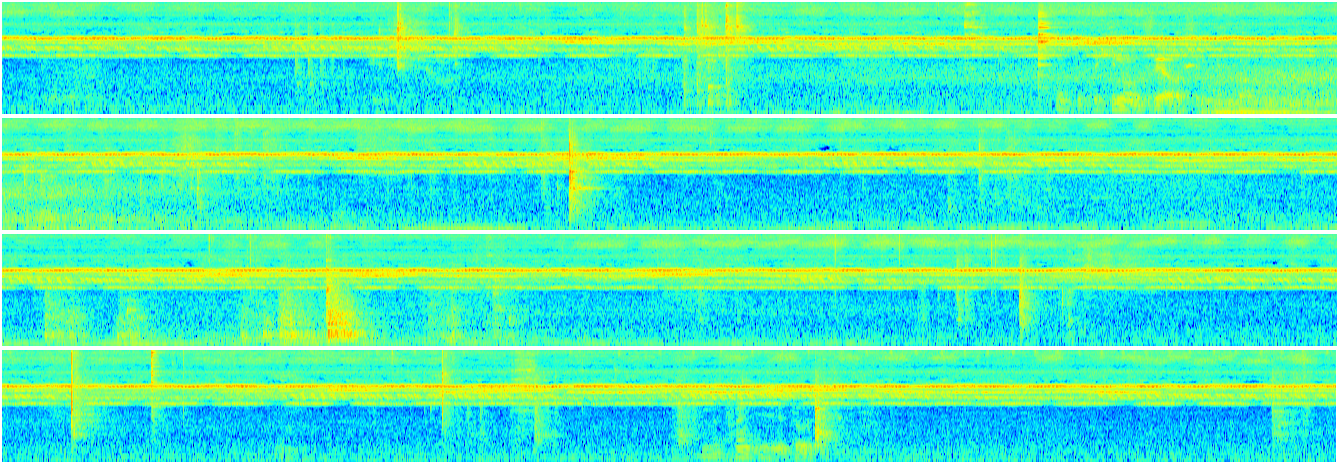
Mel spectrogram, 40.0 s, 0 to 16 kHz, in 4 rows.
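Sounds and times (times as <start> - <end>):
insects trilling: 0.0 - 40.0
firewood and tools knocking: 20.3 - 24.0, 36.0 - 36.4.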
